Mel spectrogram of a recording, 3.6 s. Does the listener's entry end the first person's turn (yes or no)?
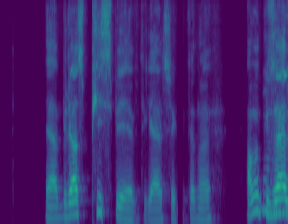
yes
